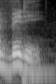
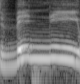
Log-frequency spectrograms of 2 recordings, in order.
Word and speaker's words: Vinny: Some people say Viddy. It's Vinny with an N.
